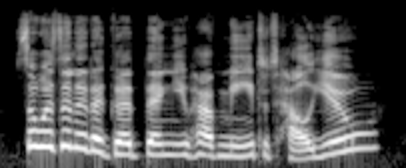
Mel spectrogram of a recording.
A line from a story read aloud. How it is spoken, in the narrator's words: Ming Chui groans quietly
